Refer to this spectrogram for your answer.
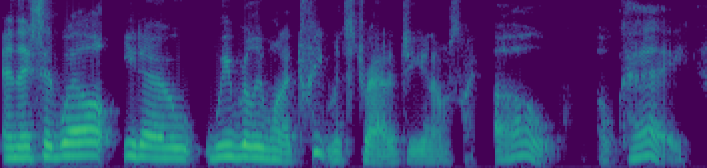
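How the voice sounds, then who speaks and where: Over a quiet background, a woman speaks at a medium pitch with ordinary pitch variation. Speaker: psychologist and author. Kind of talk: professional webinar lecture. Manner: fast.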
